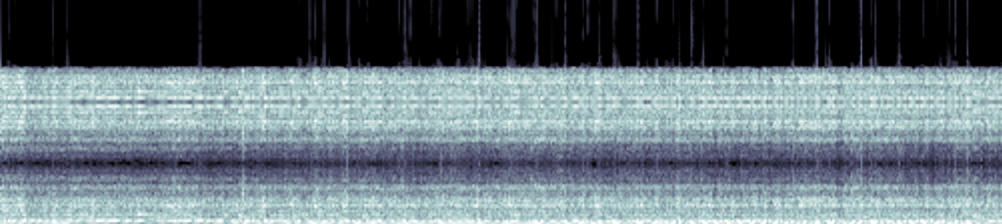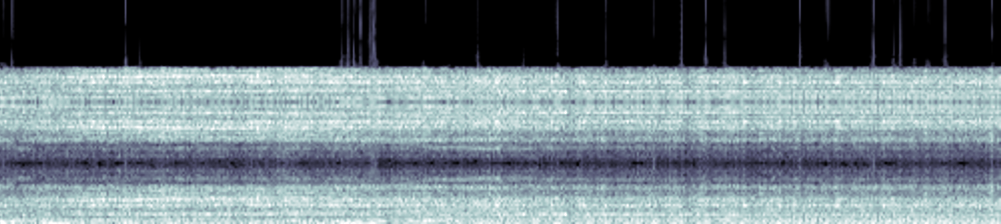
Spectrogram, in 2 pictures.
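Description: DJI Phantom quadcopter's motors and propellers, a loud, steady buzz heard from the onboard camera. The pitch shifts slightly now and then as the motor speeds change in flight.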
